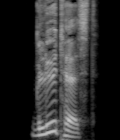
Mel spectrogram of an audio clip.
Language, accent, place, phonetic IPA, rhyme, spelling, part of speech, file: German, Germany, Berlin, [ˈɡlyːtəst], -yːtəst, glühtest, verb, De-glühtest.ogg
- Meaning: inflection of glühen: 1. second-person singular preterite 2. second-person singular subjunctive II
